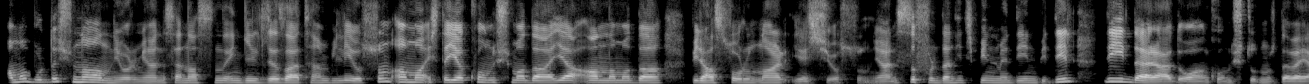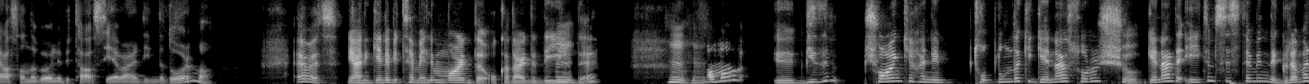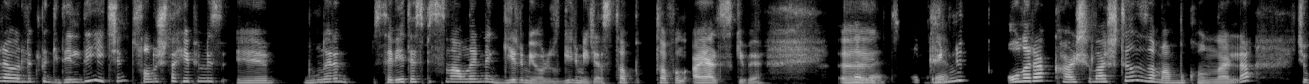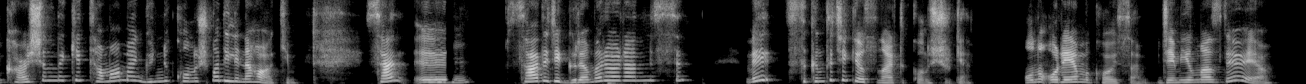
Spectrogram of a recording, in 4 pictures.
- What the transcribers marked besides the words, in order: other background noise; tapping; other noise
- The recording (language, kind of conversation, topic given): Turkish, podcast, Kendi kendine öğrenmeyi nasıl öğrendin, ipuçların neler?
